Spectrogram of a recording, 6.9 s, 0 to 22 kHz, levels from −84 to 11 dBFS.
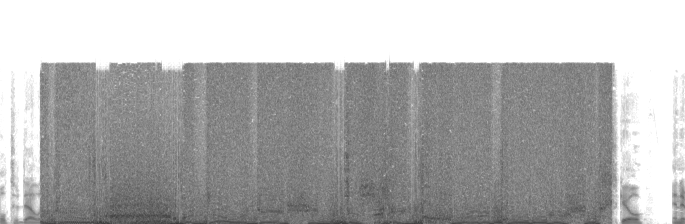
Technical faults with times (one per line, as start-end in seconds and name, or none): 0.40-6.11 wrong sample width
